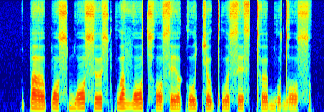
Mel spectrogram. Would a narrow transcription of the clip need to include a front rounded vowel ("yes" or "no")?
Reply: yes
